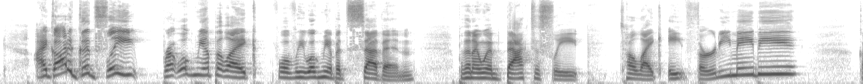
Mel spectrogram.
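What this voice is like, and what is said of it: Monotone, relaxed customer-service voice. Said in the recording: “I sound really monotone right now? This is my relaxing customer voice”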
